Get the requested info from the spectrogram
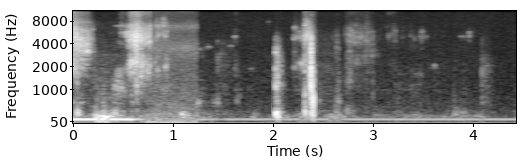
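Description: Sheets of craft paper being handled and folded, rustling for about the first second, then two short sharp clicks close together about two seconds in, over a faint steady low hum.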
